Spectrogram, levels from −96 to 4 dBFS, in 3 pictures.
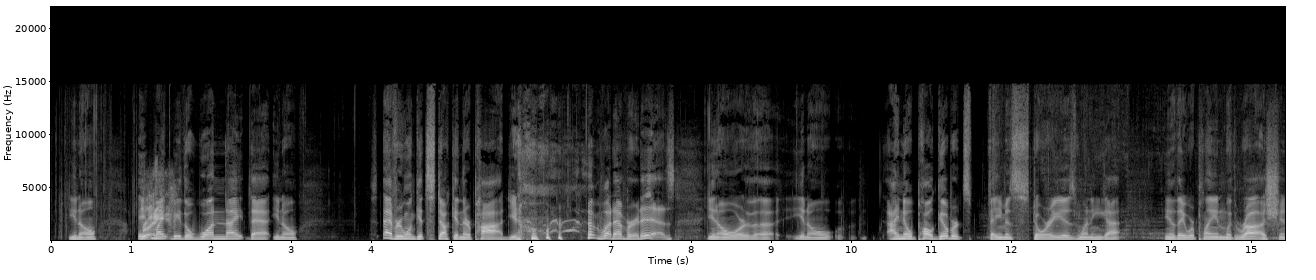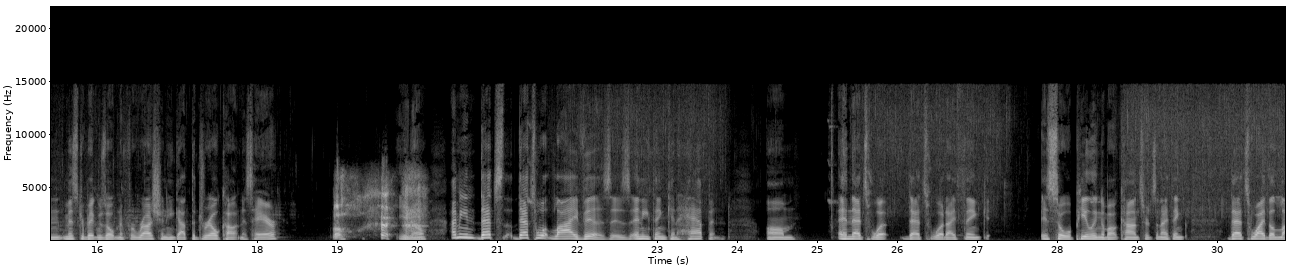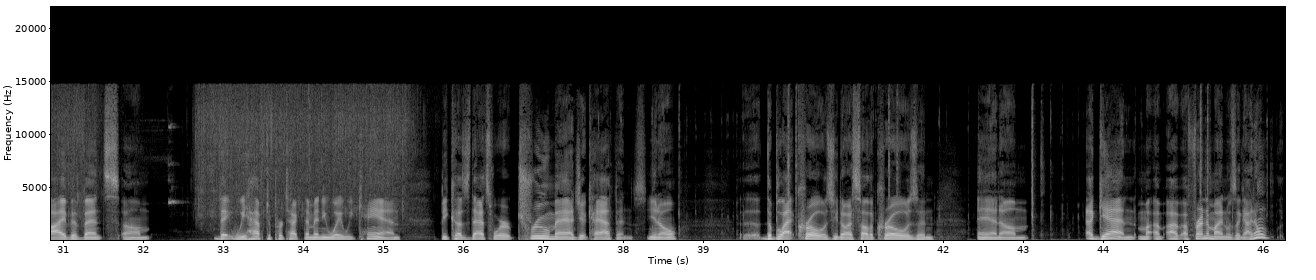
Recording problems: household noises; faint; throughout; 25 dB below the speech

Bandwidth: 14.5 kHz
